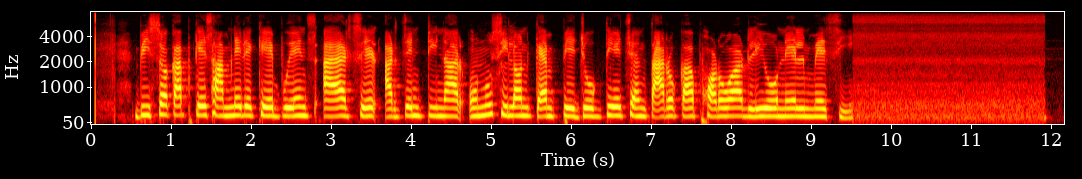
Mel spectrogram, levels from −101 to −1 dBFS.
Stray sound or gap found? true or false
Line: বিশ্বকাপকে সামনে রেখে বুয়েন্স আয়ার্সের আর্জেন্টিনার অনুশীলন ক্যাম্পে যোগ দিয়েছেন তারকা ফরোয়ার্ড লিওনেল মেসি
false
